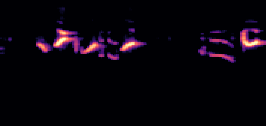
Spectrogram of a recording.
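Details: Common iora song for prompting birds to sing: several short slurred whistles, rising and falling, in a loose sequence, a pause, then thin drawn whistles and a bright upswept note.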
